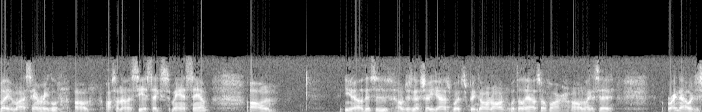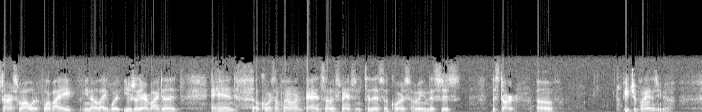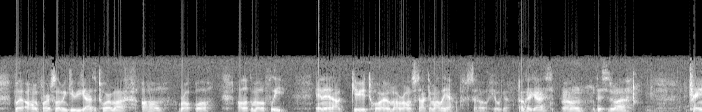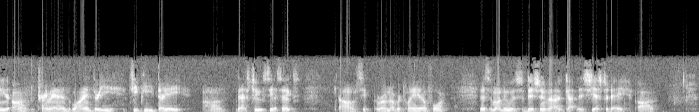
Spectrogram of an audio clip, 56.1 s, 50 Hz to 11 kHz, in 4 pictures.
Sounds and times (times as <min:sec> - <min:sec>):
Speech: 0:00.0 - 0:04.3, 0:04.9 - 0:05.6, 0:06.8 - 0:12.4, 0:13.2 - 0:23.3, 0:23.9 - 0:25.4, 0:26.4 - 0:27.6, 0:28.4 - 0:33.8, 0:34.4 - 0:40.8, 0:41.7 - 0:48.2, 0:48.8 - 0:55.4.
